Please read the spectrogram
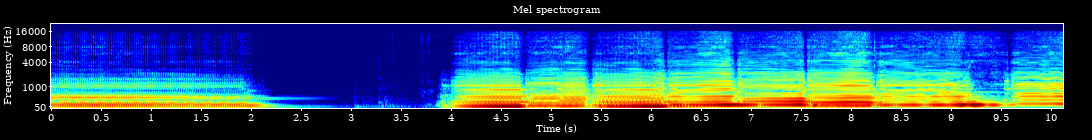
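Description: Double bass played with the bow (arco): a long held note on Galli BSN 920 Bronze strings fades away about two seconds in. After a second or so of silence, a bowed phrase of several separate notes on Galli BSN 900 strings begins.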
